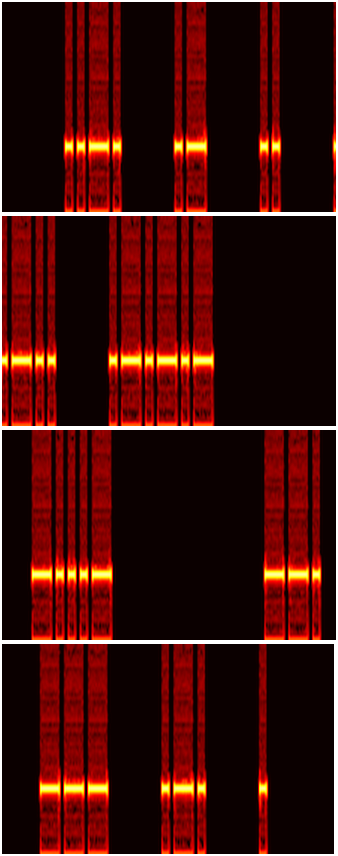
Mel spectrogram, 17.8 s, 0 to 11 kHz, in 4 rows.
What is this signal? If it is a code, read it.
Morse code, heard as a keyed tone, about 15 wpm, spaced as for 8 wpm, 1000 Hz. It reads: FAIL. <BT> GORE
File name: qotdfiles / 8wpm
